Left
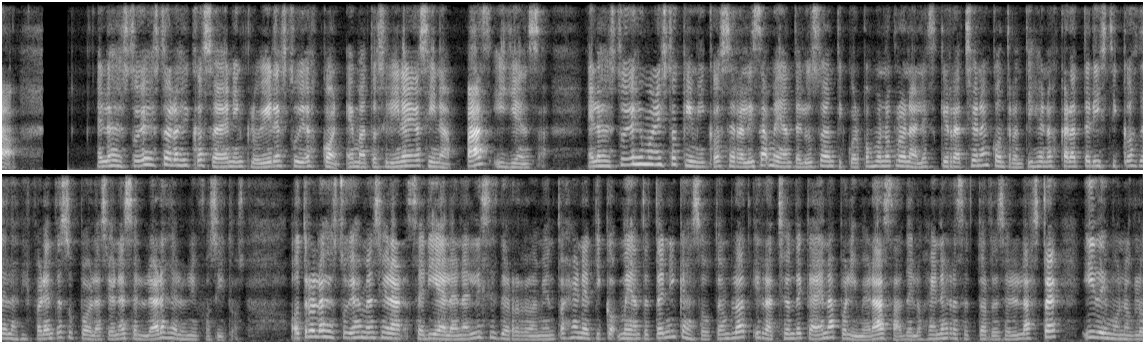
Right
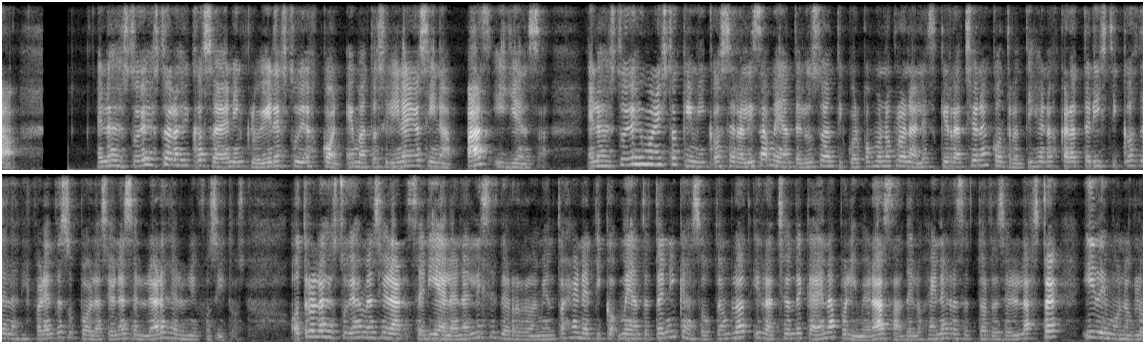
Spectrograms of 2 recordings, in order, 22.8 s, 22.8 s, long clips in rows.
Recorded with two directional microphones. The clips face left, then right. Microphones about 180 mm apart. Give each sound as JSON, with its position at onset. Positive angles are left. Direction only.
{"t": 0.9, "sound": "a woman's voice", "side_deg": 35}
